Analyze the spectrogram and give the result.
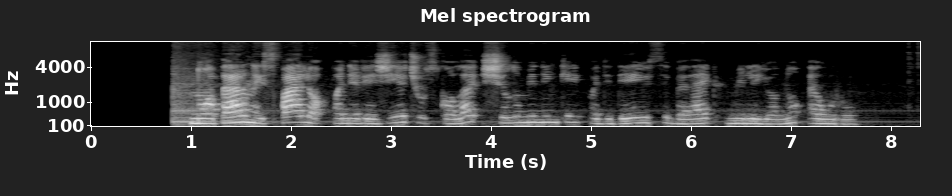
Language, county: Lithuanian, Klaipėda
